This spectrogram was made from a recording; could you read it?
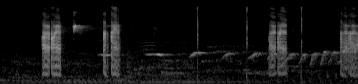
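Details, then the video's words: Black drongo in morning song, giving repeated loud harsh grating bursts alternating with soft short whistled notes that step up and down. "Srigunting hitam gacor"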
